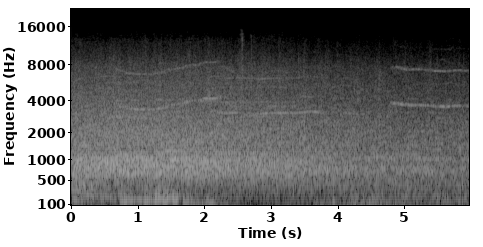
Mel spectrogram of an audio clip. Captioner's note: crowd cheering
